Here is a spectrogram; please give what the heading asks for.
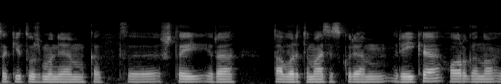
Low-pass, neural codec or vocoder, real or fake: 7.2 kHz; none; real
